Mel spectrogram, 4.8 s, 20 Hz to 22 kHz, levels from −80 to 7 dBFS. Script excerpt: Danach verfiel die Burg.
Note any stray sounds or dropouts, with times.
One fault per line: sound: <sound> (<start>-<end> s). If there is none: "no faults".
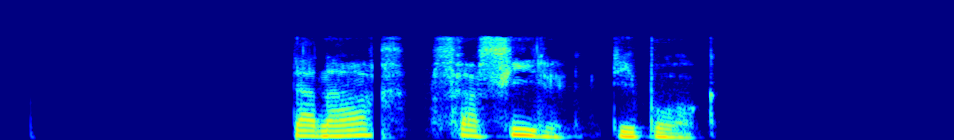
sound: dropout (1.9-1.9 s)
